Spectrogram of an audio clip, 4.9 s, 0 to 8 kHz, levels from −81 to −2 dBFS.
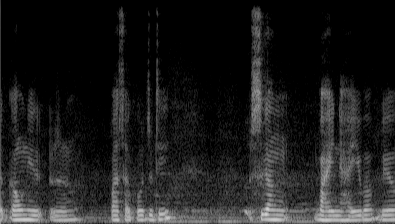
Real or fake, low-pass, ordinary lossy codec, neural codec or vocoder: real; none; none; none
